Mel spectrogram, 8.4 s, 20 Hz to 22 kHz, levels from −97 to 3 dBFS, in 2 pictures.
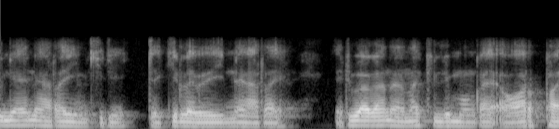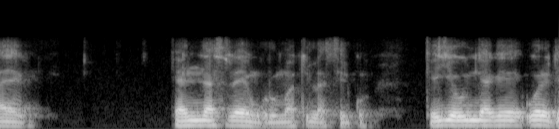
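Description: No faults found; the speech runs over AMR-WB at 12.65 kbit/s, with its band stopping at about 7.6 kHz.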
